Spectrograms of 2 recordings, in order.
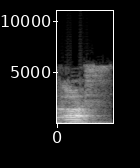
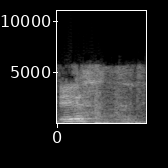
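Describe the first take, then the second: First: The word begins with an 'a' vowel. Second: The word begins with an 'i' vowel. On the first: The speaker calls it right. "The pronunciation of this is ast" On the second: The speaker calls it wrong. "if you pronounce it like this"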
